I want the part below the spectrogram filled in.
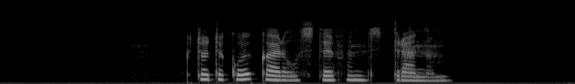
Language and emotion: Russian, neutral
